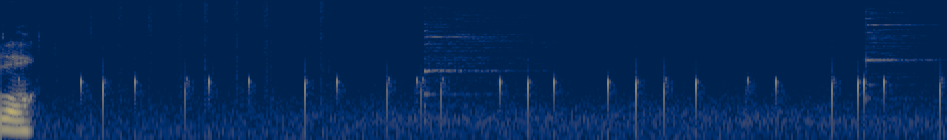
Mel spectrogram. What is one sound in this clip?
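Quick, bright pops sound again and again as items are collected.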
